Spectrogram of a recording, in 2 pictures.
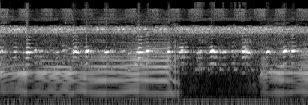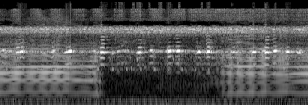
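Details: Cows lowing in an authentic rural countryside setting on a peaceful day: three long, drawn-out moos, each about one and a half seconds, falling in pitch at the end, with a steady high insect buzz throughout.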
